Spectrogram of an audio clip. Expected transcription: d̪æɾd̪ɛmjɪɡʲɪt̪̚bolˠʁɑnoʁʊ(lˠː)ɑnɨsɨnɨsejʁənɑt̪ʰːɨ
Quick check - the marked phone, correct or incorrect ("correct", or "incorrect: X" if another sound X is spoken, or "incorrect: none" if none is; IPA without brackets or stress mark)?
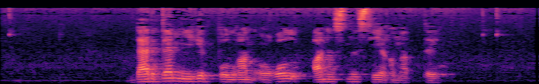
incorrect: lˠ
